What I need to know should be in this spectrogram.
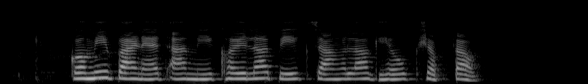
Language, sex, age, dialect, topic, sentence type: Marathi, female, 25-30, Southern Konkan, agriculture, question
